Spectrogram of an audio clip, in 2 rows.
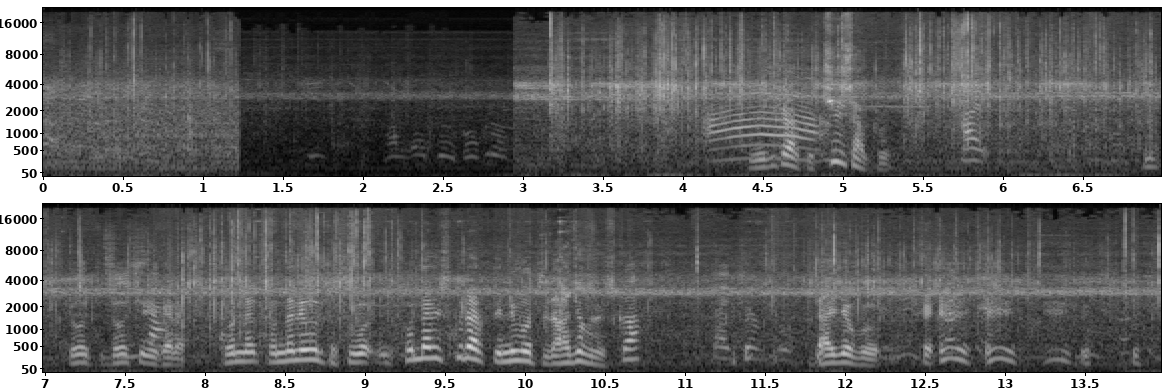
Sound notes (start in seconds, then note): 2.9 conversing in Japanese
